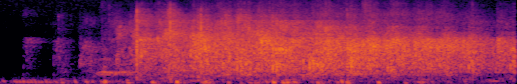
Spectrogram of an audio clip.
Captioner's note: audience applauding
